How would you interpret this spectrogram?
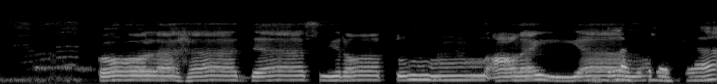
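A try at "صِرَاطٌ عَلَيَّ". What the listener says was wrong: Afwan, siratun tidak ditahan. Tanwin bertemu ain, izhar, izhar hakiki ya, jelas ya. Qala hadza siratun alayya mustaqim.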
